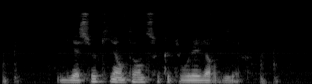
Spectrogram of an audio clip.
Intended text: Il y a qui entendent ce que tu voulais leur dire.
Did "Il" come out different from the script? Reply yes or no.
no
